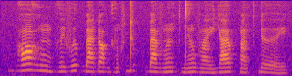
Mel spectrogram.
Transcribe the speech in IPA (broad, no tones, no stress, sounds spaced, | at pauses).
bʱ ɒ ɦ ũ bʱ ə e̯ v ə o̯ ɡ͡b a ɗ ɒ ɡʱ ə̃ f d u k ɡ͡b a v ə̃ k d ə̃ o̯ v ã e̯ j a o̯ k͡p ã k ɗ ə e̯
